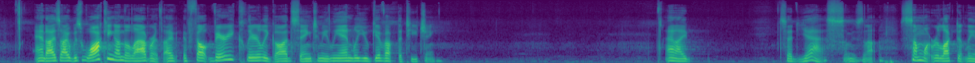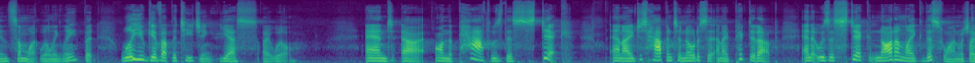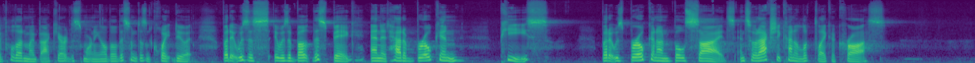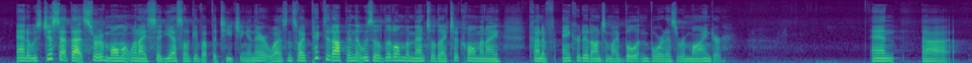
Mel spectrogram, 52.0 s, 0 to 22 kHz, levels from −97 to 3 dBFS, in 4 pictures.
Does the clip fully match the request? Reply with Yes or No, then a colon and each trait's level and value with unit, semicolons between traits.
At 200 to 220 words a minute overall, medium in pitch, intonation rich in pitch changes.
No: fast, 205 wpm; medium, 160 Hz; average, 3.9 semitones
